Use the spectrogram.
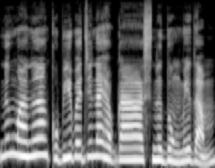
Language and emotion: Bodo, disgusted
